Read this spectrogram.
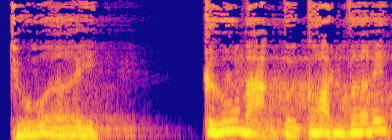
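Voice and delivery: haunting cry for help; little ghost's plea. A narrator's reading. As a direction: plead as a little spirit, rising to a loud cry. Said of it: "Bên tai thì có thấp giọng thủ thỉ".

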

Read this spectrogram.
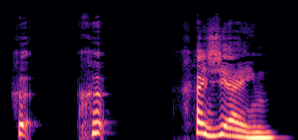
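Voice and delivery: put-on stammered, strained elf girl; forced out. Elf girl forced by slave magic to say master, stammering. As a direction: choke the word out. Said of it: "С трудом выдавила та".

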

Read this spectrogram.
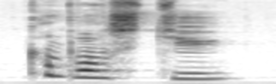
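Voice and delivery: sudden loud high question; abrupt demand. A narrator's reading. Biassou rounding on the citizen, abrupt and loud. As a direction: fire the question at him without warning. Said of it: "s'adressant brusquement".

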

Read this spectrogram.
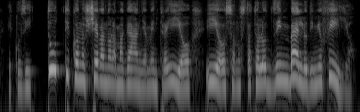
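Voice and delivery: loud, wounded furious complaint; furious rant. A narrator's reading. Father raging to the family that he was fooled, furious. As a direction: rage at being made a fool.

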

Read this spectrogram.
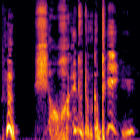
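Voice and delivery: high, scornful outburst after a huff; scornful snort. A narrator's reading. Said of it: "忍不住哼了一声说".

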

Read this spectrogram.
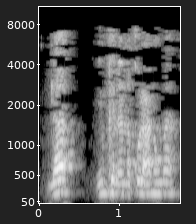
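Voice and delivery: ordinary talk, nothing marked

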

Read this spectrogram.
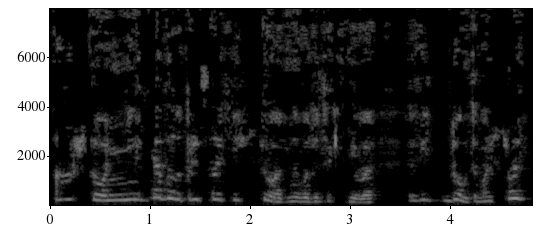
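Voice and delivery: put-on high-pitched, tentative young maid; timid. A narrator's reading. Maid asks for another detective, timid. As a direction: ask shyly in a high voice. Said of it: "робко проговорила она".

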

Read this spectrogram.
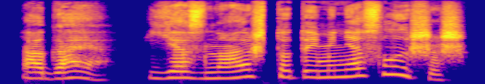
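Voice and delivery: loud, high call to the sky; shouted. A narrator's reading. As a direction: shout up at the goddess. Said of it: "вскинула голову и закричала". (громкий крик в небо)

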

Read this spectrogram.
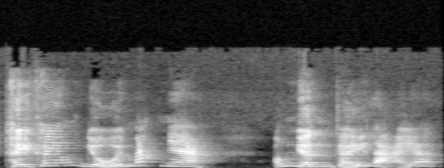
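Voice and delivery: ordinary delivery

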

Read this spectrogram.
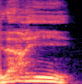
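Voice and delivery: angry host shouting for the butler; hot-tempered shout. Acted. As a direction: yell Larry! across the room. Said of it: "cria le bouillant amphitryon".

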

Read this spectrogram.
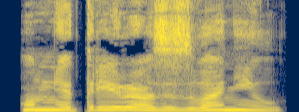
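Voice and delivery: high, loud blurting; excited outburst. Acted. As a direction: blurt it out all at once. Sister bursts out on phone.

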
